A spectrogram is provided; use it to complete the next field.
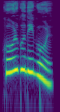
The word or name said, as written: ಕೋಳ್ಗುದಿಗೊಳ್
